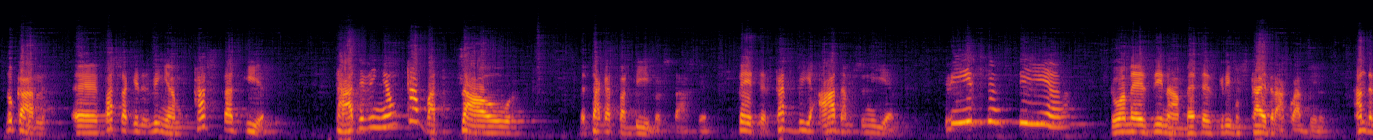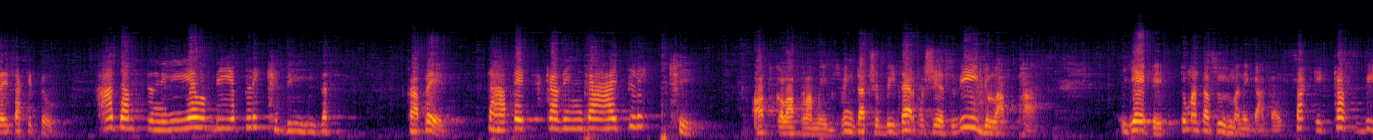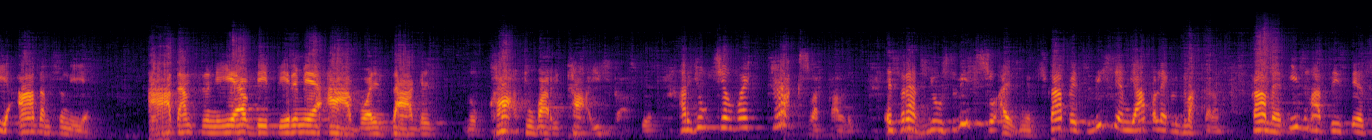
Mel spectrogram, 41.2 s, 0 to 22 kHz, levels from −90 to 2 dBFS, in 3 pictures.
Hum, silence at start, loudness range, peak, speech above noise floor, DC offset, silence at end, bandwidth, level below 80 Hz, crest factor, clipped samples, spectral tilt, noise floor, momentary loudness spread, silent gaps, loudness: none; 0.05 s; 6 LU; -4 dBFS; 38 dB; under 0.1%; 0 s; 10.5 kHz; -58 dBFS; 20 dB; under 0.1%; -5.5 dB/octave; -61 dBFS; 16 LU; none; -24 LUFS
